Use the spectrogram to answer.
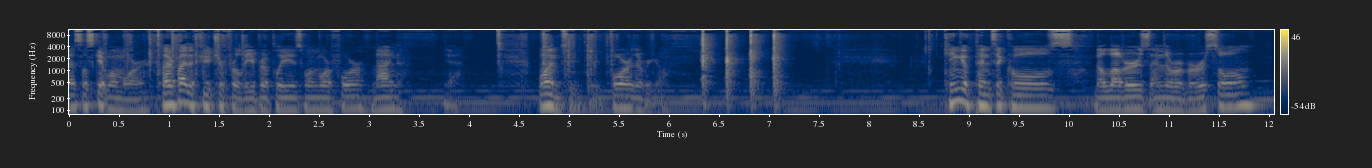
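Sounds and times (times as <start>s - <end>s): quiet background music: 0.0s - 12.0s
cards tapping on a table: 6.3s - 7.2s.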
